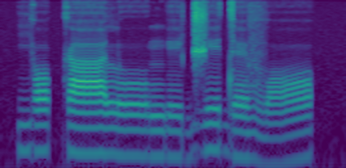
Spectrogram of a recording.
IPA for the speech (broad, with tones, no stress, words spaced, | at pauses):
jɔ˧kaː˧ loː˧ŋe˧d͡ʒe˦dɛ˧ vɔ˨˦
